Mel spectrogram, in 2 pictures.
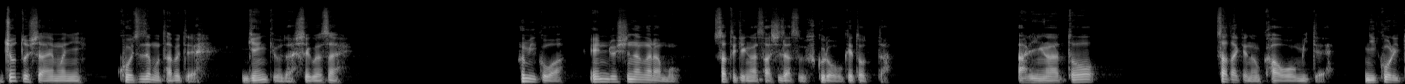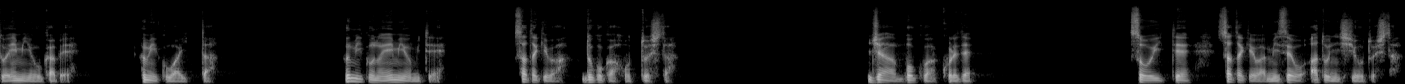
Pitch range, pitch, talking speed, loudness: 90-115 Hz, 95 Hz, 280 characters per minute, -27 LUFS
